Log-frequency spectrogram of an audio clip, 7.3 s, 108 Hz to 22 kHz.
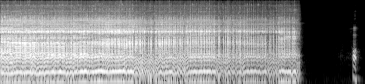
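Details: Kyosho nitro RC car with GX12 engine, first start in a long time with fresh glow starter: buzzy high-revving engine wavers and burbles unevenly for several seconds then cuts out; owner thinks it runs a bit rich, unconfirmed; uneven running.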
